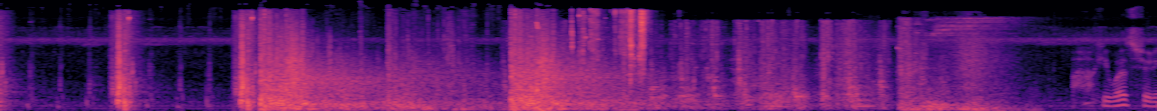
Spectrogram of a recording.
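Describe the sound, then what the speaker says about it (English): Gunfire from a Fortnite match comes in bursts of sharp shots, some loud and close, others more distant, mixed with footsteps and game ambience. "he was shooting at somebody"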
